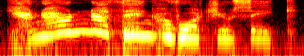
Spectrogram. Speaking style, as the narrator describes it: cries angrily

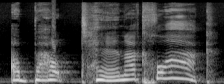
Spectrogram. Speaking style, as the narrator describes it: cried Jesse

